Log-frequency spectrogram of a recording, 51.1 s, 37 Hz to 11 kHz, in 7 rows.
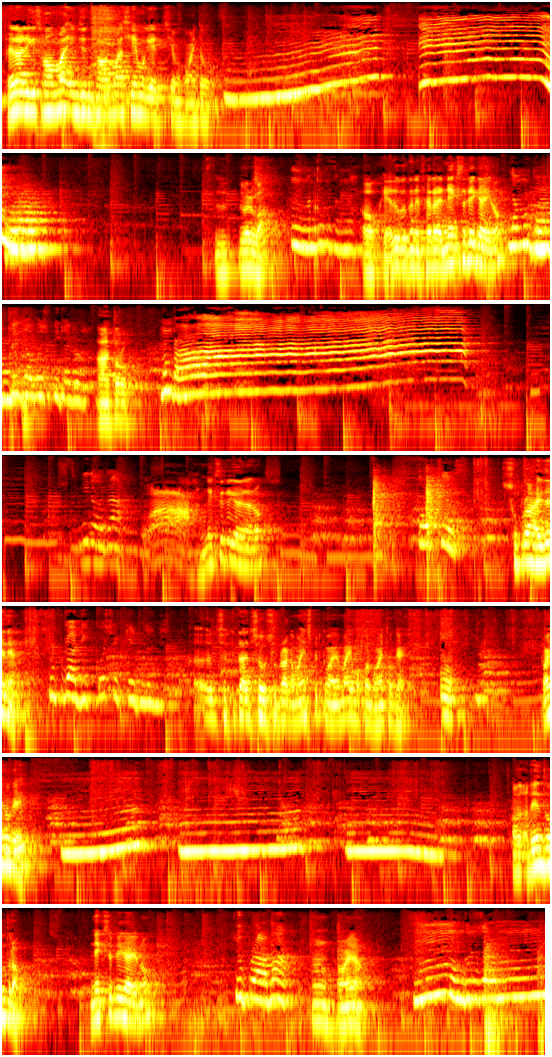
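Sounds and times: boy imitating car engine: 3.0 - 7.4, 49.4 - 51.0
boy talking: 11.2 - 12.2, 14.0 - 15.9, 16.7 - 18.8, 22.8 - 24.6, 27.5 - 28.2, 29.8 - 31.6, 46.9 - 47.9, 49.3 - 51.0.

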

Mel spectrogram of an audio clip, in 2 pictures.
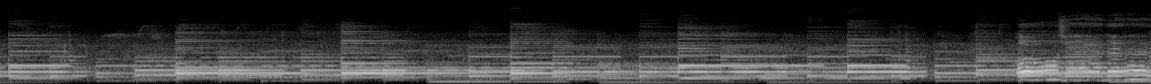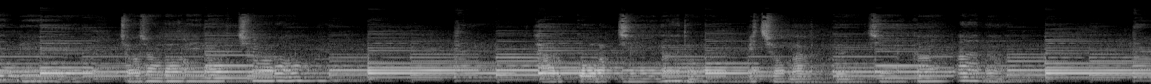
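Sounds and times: live band playing: 0.0 - 23.0
strummed acoustic guitar: 0.0 - 23.0.

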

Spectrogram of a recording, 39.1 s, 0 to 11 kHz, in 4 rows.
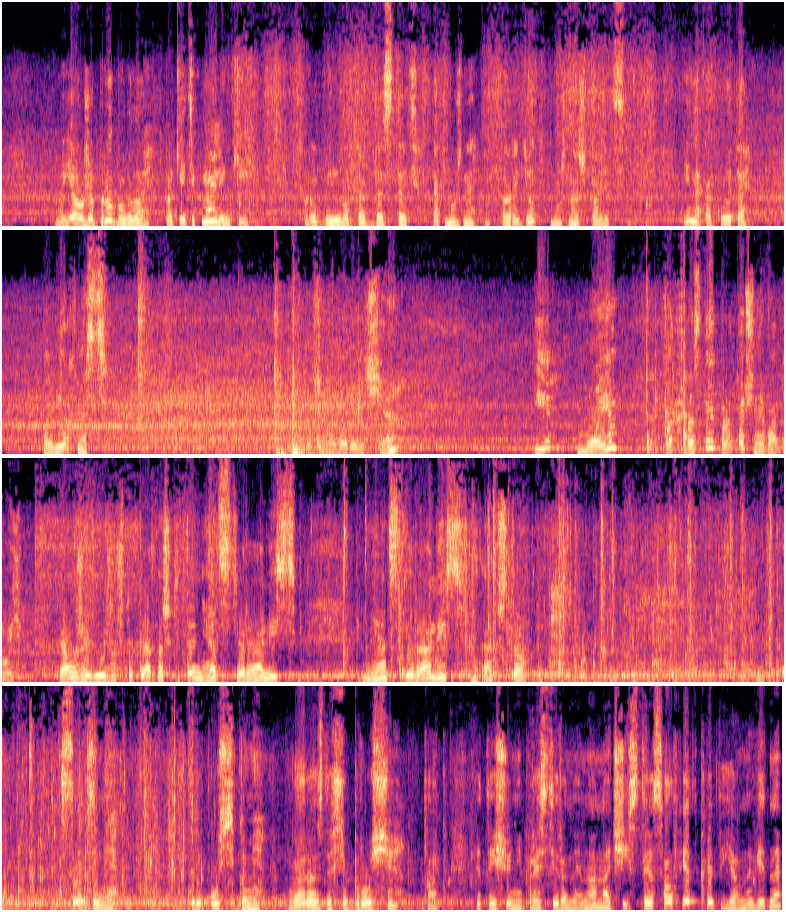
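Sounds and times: tap water running into sink: 2.2 - 9.6, 11.4 - 12.0, 13.2 - 14.4, 17.7 - 37.8
steady rushing noise: 2.4 - 25.9
wet cloths rubbing: 2.6 - 9.4, 20.0 - 36.1.

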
